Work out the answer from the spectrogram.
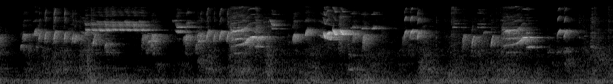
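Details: European goldfinch recorded 19 May 2018, singing a fast tinkling twitter of bright high notes and short buzzy trills in quick bursts, with brief gaps between phrases and a quiet background.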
